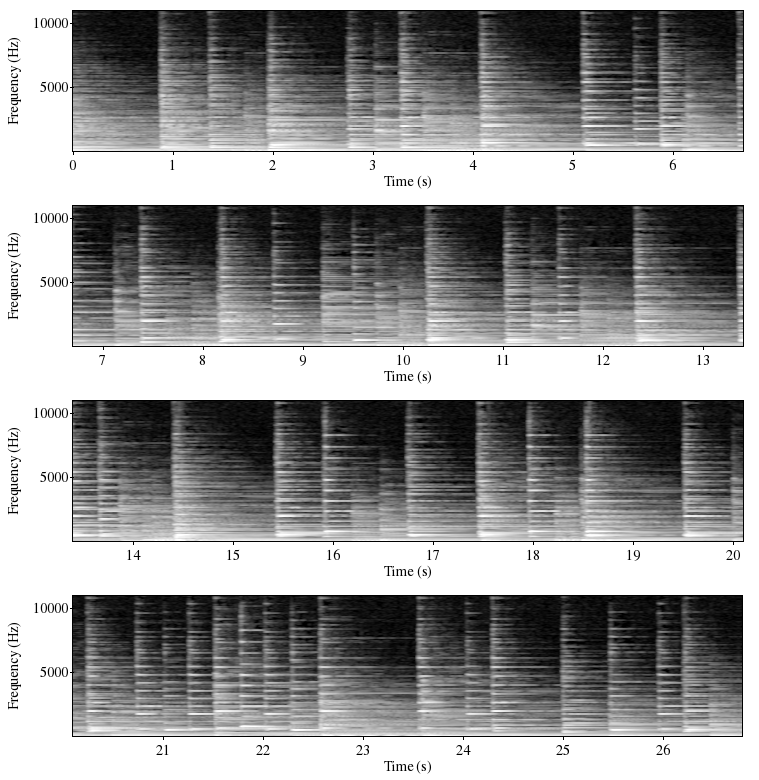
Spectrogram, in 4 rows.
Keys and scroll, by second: 2.0 ctrl+z, 4.9-5.7 typing, 16.8 ctrl+d, 22.8 ctrl+d, 25.8 Delete.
